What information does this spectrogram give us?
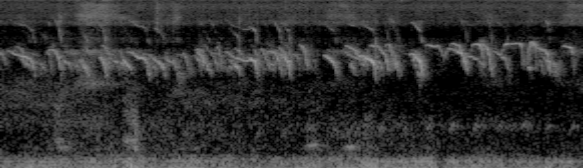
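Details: Chicks of a hen with a brood of nine, exploring in Bizkaia, Basque Country; soft, continuous chorus of high thin peeps over a steady low hum.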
